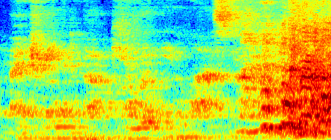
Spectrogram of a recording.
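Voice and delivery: soft whisper into someone's ear; hushed, intimate acted whisper. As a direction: whisper it close, like a secret. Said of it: "she whispers in my ear".

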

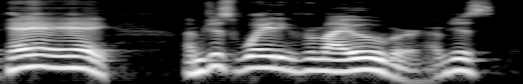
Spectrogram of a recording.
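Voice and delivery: loud, high call across a parking lot. Retold or imitated. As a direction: shout over to the departing car, eager. Timothy calls out across parking lot.

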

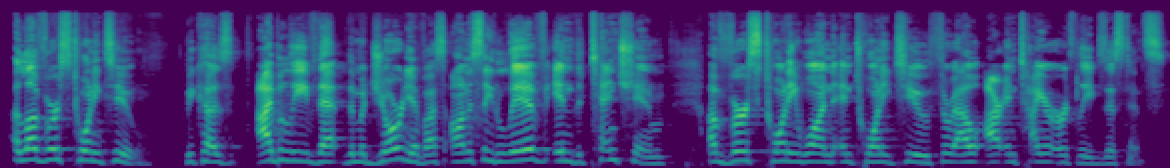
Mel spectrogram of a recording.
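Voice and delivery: ordinary talk

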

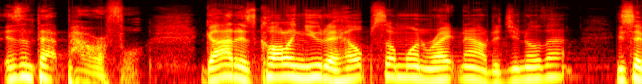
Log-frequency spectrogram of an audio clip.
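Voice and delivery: usual speaking voice

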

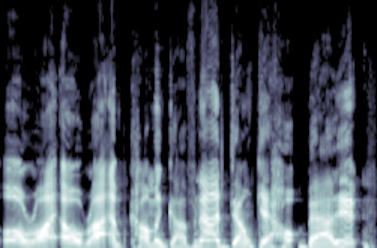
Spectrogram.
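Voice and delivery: brisk, cheeky Cockney; Cockney maid. Pretend. Wife posing as maid answering the bell, in Cockney. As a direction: rattle it off in broad Cockney. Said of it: "you don't like me as a Cockney".

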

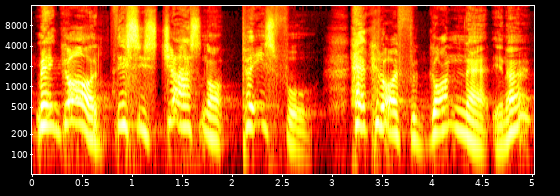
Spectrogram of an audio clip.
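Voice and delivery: high-pitched mild mock anguish; retold tearful despair. Preacher relives his prayer to God, mildly anguished. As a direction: plead upward in lightly acted despair, easing off. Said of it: "tears bawling my eyes out".

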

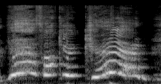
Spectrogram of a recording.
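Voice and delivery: very high, strained scream; hammed-up screaming wrestling fan; mock fan shout. Imitating a bloodthirsty fan at a wrestling show, high strained shout. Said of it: "people weren't shouting, like".

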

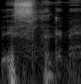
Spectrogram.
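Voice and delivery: whispered, hushed spooky reveal. Pretend. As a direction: breathe it like a ghost story. Spooky telling of trees whistling.

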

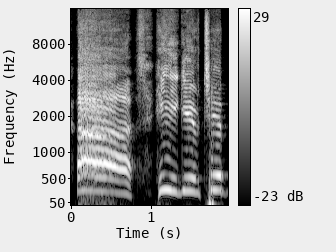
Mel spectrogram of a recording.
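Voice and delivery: mock tip cheer. Imitating the lady cheering a tip, loud mock wench cheer. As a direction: bellow it like a fair barmaid. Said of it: "hitting this axe on this tip thing".

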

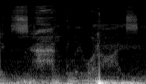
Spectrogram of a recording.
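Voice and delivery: whispery fading repeat; imitated echo. Fan plays the echo copying him, whispered.

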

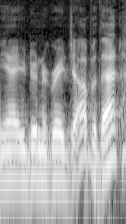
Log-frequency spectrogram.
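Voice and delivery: quick, low, dry aside; sarcastic inner thought. Retold or imitated. Jesus thinking back at Pilate, dry sarcastic aside. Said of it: "Jesus is probably thinking".

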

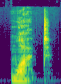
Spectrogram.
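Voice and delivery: What? set apart and stressed, falling; emphasized what. Shown as a demonstration. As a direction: lean hard on What, alone. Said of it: "The first word to emphasize would be what".

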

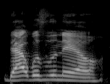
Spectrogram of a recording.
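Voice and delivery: normal talking voice

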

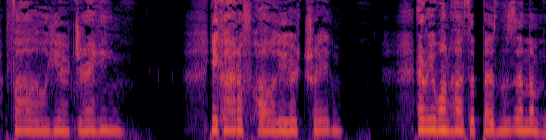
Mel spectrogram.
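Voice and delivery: high, put-on dreamy motivational voice; mocking motivators. Mocking people who say follow your dream, dreamy. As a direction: parody a cheesy life coach. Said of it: "some people like going".

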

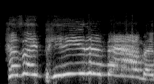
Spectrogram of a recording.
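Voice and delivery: high, loud re-enacted yell; yelled over the shoulder. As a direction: call it back while running away. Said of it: "I just yelled over my shoulder".

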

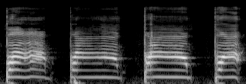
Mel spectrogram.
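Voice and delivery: insistent high alarm honk; better iPhone alarm. Retold or imitated. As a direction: blare it like a phone alarm, evenly repeated. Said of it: "That's better".

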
